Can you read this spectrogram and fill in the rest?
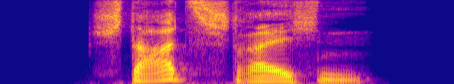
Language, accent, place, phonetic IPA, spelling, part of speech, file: German, Germany, Berlin, [ˈʃtaːt͡sˌʃtʁaɪ̯çn̩], Staatsstreichen, noun, De-Staatsstreichen.ogg
- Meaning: dative plural of Staatsstreich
